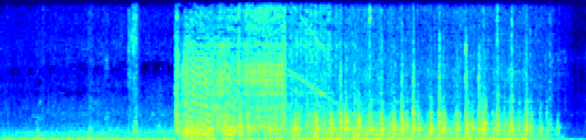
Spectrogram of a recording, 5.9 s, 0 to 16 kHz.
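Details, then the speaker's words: EVO 4 engine on a ride: it fires up into a heavy, uneven knock at about three to four a second over a rough idle, something disconnected inside. Owner thinks it is rod knock and suspects it explains a long-running loss of power. "that's bad this is something disconnected inside the engine"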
